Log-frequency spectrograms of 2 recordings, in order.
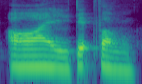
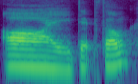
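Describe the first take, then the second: Both takes have the same delivery.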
